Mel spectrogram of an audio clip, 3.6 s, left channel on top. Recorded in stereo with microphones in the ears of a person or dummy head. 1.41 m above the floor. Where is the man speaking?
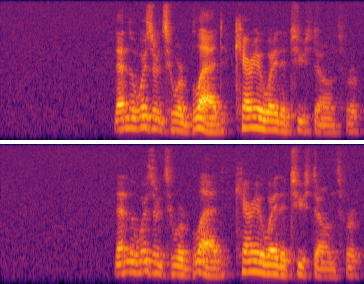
90° left, 1.6 m; by 3.5 s 45° right (ahead or behind), 1.1 m.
